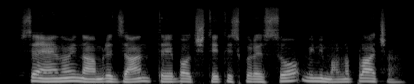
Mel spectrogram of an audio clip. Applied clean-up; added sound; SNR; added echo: neural mask model DeepFilterNet 3.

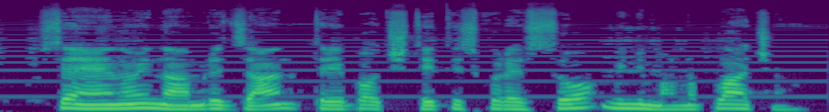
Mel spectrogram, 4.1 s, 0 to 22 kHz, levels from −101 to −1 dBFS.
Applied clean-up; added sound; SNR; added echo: classical method spectral subtraction.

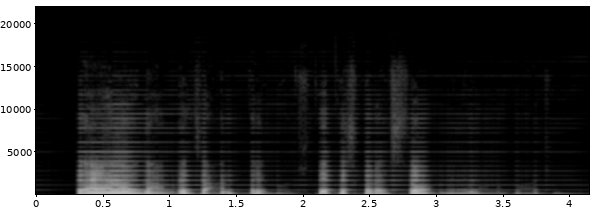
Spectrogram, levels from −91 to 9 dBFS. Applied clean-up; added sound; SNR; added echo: neural mask model RNNoise.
